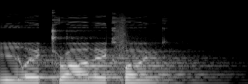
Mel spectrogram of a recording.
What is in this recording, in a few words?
Electronic Funk, robotic vox; 90s Sample CDs; Club Techno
